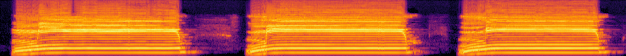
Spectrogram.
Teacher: खुश्की वाले दोनों होठों के खुश्की हिस्से से अदा होते हैं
